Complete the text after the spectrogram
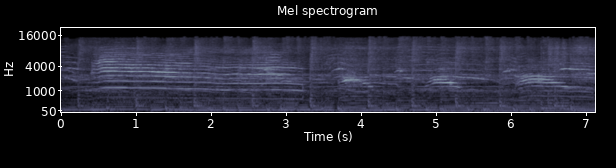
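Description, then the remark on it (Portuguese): Several cats meow loudly and insistently in the house of an elderly lady who kept very many cats, their drawn-out, wavering cries overlapping one another in a continuous chorus, with some yowling tones rising above the rest. “Ou melhor, a casa de uma senhora conhecida da família deles, já velhota, muito simpática e muito exótica, que adorava gatos e tinha imensos.”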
